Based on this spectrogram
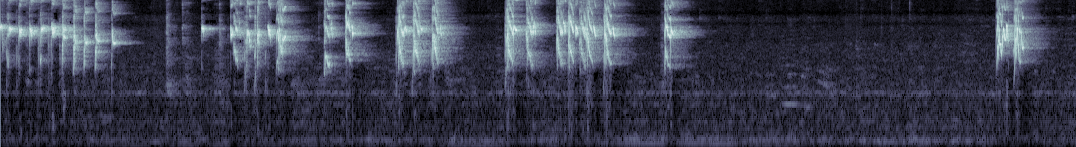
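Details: Shrill, scratchy chattering from a pet lovebird in uneven bursts of rapid notes, a long pause, then one last short burst near the end.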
